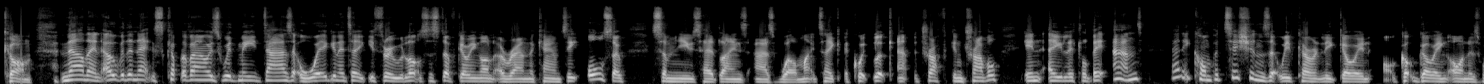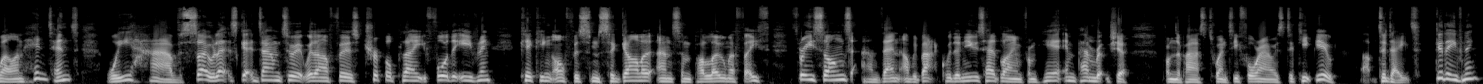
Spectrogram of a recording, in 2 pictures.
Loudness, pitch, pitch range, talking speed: -19 LUFS, 165 Hz, 135-195 Hz, 230 wpm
